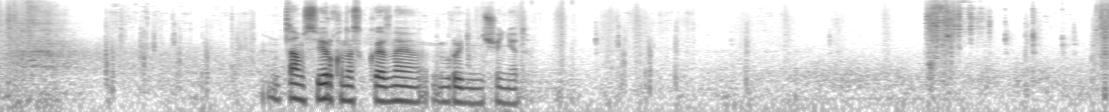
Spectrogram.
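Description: Heavy armoured footsteps clank on stone at a steady pace.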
